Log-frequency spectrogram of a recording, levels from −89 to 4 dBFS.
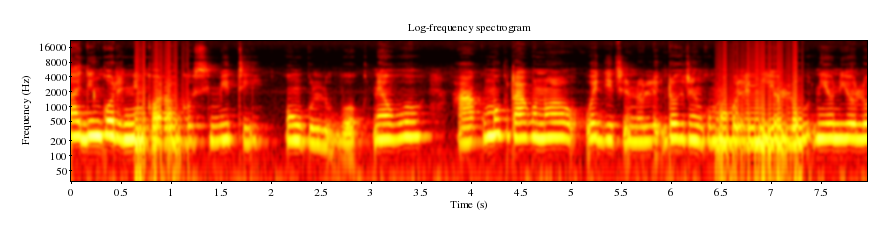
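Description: From 0.64 to 1.17 s, and again from 6.44 to 7.31 s, the speech turns into a rigid metallic buzz near 188 Hz, a robotic sound from repeated short buffers. Audio likely arrived too seldom, so a roughly 5 ms snippet was looped, replacing about half the first stretch and most of the second.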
